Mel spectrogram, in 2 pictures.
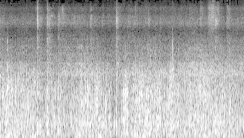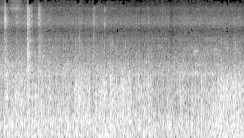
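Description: Wind rushing over the microphone together with the steady rumble of a moving passenger train's wheels on the track, heard from an open coach doorway, with a few faint clicks from the rails.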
